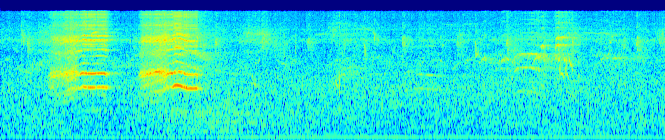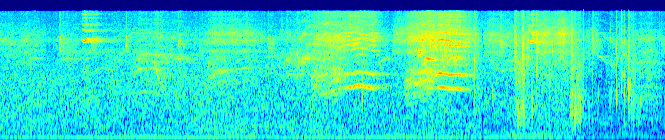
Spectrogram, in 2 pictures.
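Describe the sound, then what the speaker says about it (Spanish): Birds call intermittently in an urban riverside area of Puerto Vallarta, a few short chirping bursts near the start and again near the end over a steady low hum, with footsteps faintly in between. "Va a quedar callado para ver si lo van a escuchar a las aves que cantan."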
